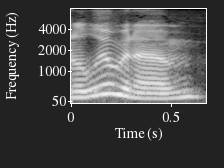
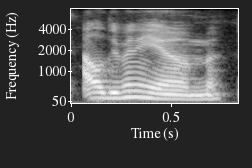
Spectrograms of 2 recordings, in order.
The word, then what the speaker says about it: aluminium: And what's funny about that is that the British pronunciation is only aluminium because they wanted it to sound like the other elements. Like, they don't add an I to it. Yeah. It's literally only like that because they had, like, you know, lithium and beryllium and all these other, like, elements that had that im sound at the end.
